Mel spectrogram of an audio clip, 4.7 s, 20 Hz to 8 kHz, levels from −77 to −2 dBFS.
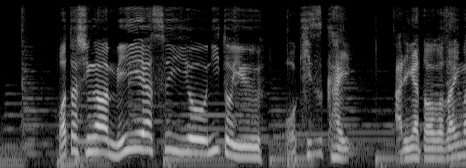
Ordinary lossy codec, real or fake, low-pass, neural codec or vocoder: none; real; 7.2 kHz; none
